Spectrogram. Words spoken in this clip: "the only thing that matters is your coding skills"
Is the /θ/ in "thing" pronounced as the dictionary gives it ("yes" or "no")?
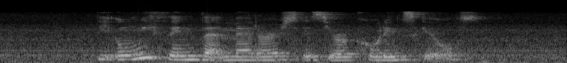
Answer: yes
